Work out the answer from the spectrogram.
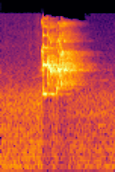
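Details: Pet lovebirds singing and talking to each other at home near a busy street, caught on an internal camera mic: one harsh, high, raspy squeak lasting about half a second over quiet background hiss.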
